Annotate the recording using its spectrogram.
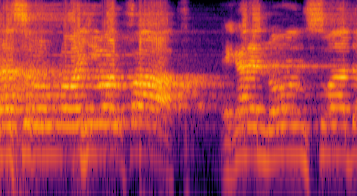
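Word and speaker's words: نصر الله: তো কেউ যদি এখানে সাদ বাদ দিয়ে সিন উচ্চারণ করে, ইযা জা নাসরুল্লাহি ওয়াল ফাত, সাদ মুখ গোল হয়ে উচ্চারণ হয়।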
